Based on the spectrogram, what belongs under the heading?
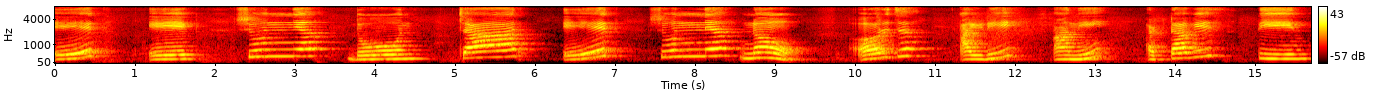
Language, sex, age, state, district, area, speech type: Goan Konkani, female, 30-45, Goa, Murmgao, urban, read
